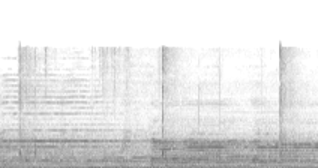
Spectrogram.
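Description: Music with held chords over a low sustained bass note, punctuated by a few sharp percussive hits.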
